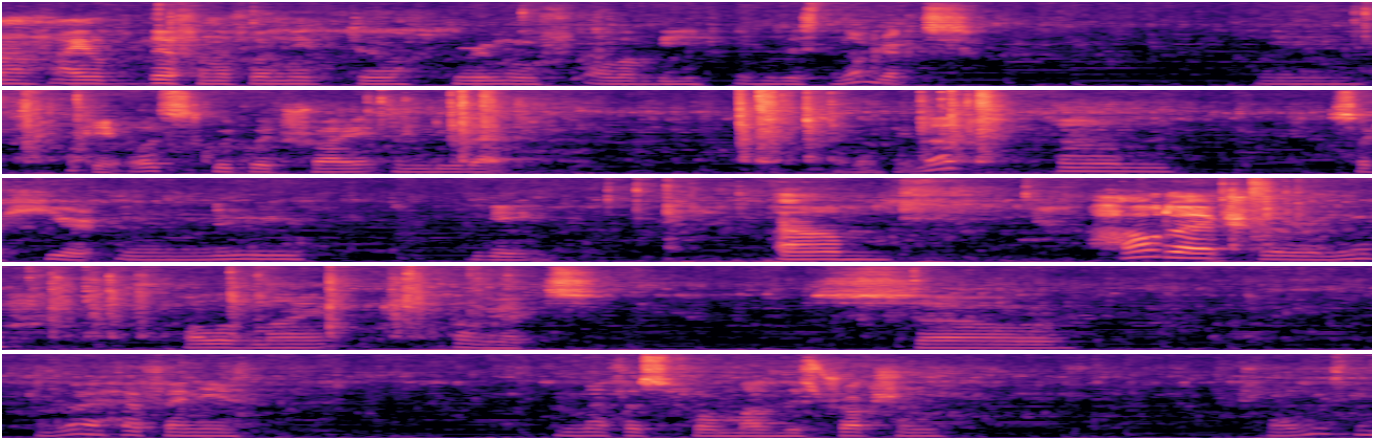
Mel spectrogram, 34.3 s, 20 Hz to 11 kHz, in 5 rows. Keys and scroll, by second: 7.0 shift+c, 8.8 Escape, 9.1 Tab, 9.1 space, 10.5-11.5 typing, 11.4 Escape, 11.6 Tab, 16.9 Escape, 19.8-21.6 typing, 22.1 Return, 24.9 ctrl+d, 25.4 ctrl+d, 26.7 ctrl+d, 28.2 typing, 33.7-34.2 typing.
